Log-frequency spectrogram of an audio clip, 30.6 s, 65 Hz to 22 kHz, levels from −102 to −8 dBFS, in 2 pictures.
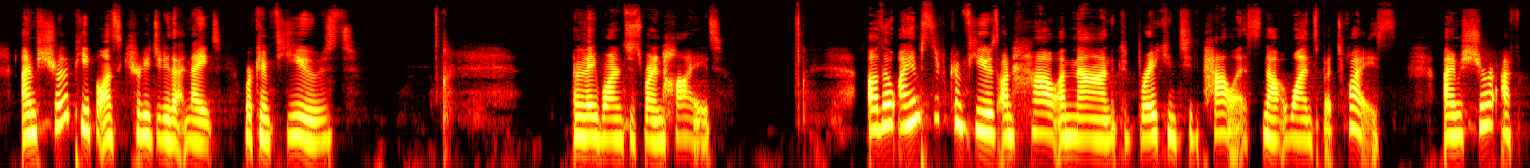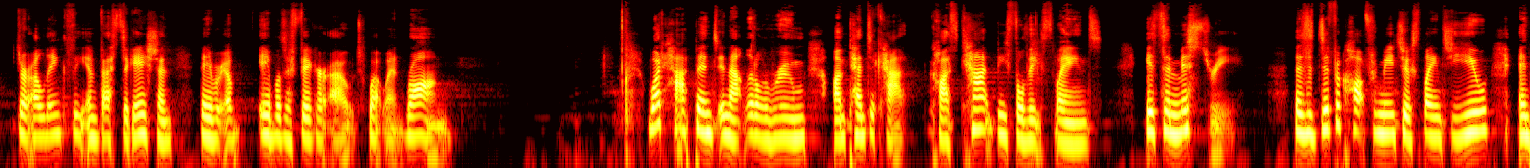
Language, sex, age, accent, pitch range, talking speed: English, female, 30-49, American, 185-225 Hz, 150 wpm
